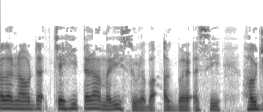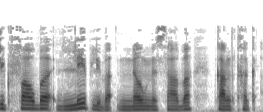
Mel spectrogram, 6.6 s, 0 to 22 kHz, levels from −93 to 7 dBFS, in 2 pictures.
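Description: Throughout the speech, MP3 compression damage is plainly audible. Nothing remains above 8.2 kHz, and sparse bits leave a watery swirl, likely from a low bitrate near 32 kbps.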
